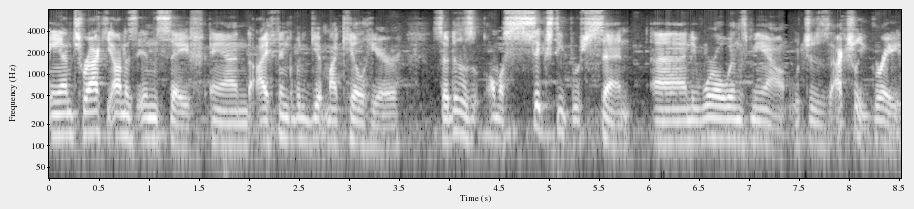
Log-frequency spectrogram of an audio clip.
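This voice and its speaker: A man speaks at a medium pitch with ordinary pitch variation. He barely pauses, and there is noticeable background noise. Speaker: gaming youtuber, competitive player. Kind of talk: live gameplay commentary. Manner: fast.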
